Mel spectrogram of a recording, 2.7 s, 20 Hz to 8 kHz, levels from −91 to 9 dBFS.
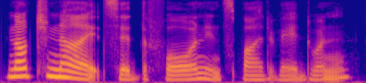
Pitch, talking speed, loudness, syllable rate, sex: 195 Hz, 220 wpm, -19 LUFS, 4.6 syllables/s, female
